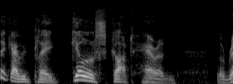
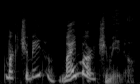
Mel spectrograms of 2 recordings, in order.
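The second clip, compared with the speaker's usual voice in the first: high, fast, breathless whispering; excited whisper; faster than usual. Retold or imitated. Telling himself about his idol on TV, a high excited whisper. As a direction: whisper it fast, barely containing the thrill. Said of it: "I said".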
